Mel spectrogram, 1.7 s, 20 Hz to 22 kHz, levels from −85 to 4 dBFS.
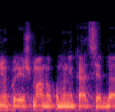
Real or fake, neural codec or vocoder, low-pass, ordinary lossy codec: fake; vocoder, 44.1 kHz, 128 mel bands every 256 samples, BigVGAN v2; 10.8 kHz; AAC, 48 kbps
